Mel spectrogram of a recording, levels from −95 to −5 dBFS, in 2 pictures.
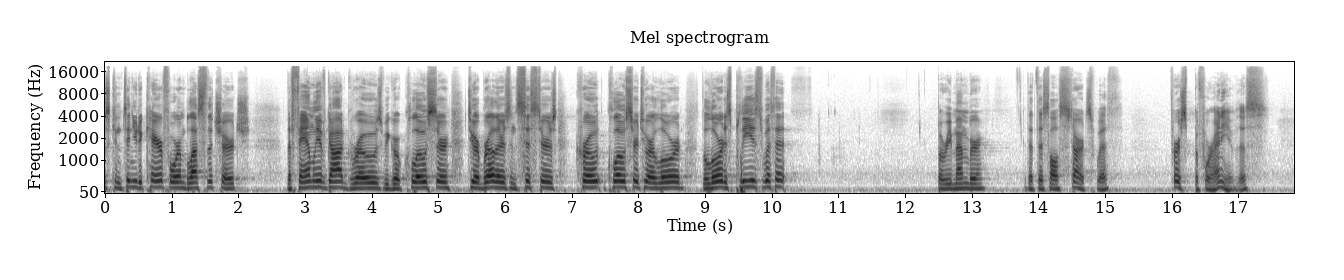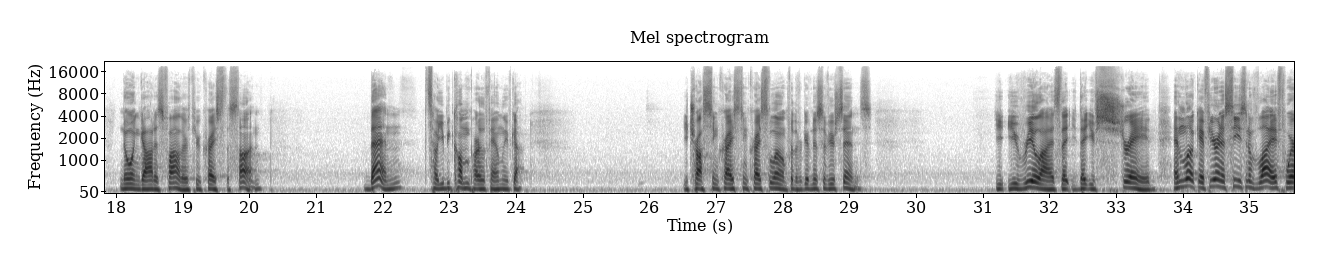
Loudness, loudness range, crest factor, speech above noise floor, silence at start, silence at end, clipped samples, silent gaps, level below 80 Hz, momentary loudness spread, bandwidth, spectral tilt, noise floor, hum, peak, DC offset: -24 LUFS; 9 LU; 20 dB; 38 dB; 0 s; 0 s; under 0.1%; none; -58 dBFS; 12 LU; 19.5 kHz; -4 dB/octave; -61 dBFS; none; -4 dBFS; under 0.1%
